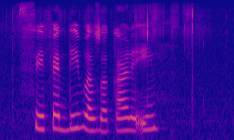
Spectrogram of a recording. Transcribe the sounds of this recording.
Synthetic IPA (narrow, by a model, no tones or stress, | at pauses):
sifɛd̪iβazʷakʼaɺɛʔi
